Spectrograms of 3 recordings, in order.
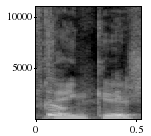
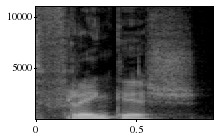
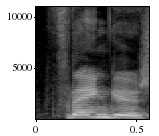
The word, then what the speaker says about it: Fränkisch: Yeah, so it's that's not just Fränkish, it's Fränkisch. Fränkisch. And then also they don't pronounce the K, they pronounce it like a G, as we just said too.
